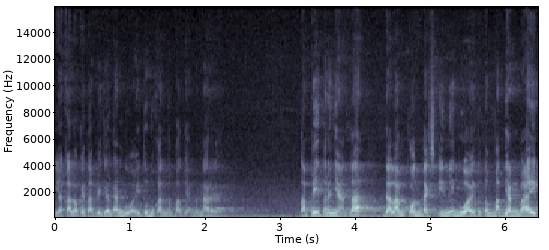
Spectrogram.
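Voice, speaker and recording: A man speaks at a fairly high pitch, with audible room echo. Noticeable background noise is present. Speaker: Islamic preacher. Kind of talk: sermon.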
